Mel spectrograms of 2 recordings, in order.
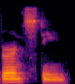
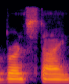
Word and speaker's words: Bernstein: American composers and conductors uh Leonard Bernstein or Bernstein depending upon how you choose to pronounce it and he had a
